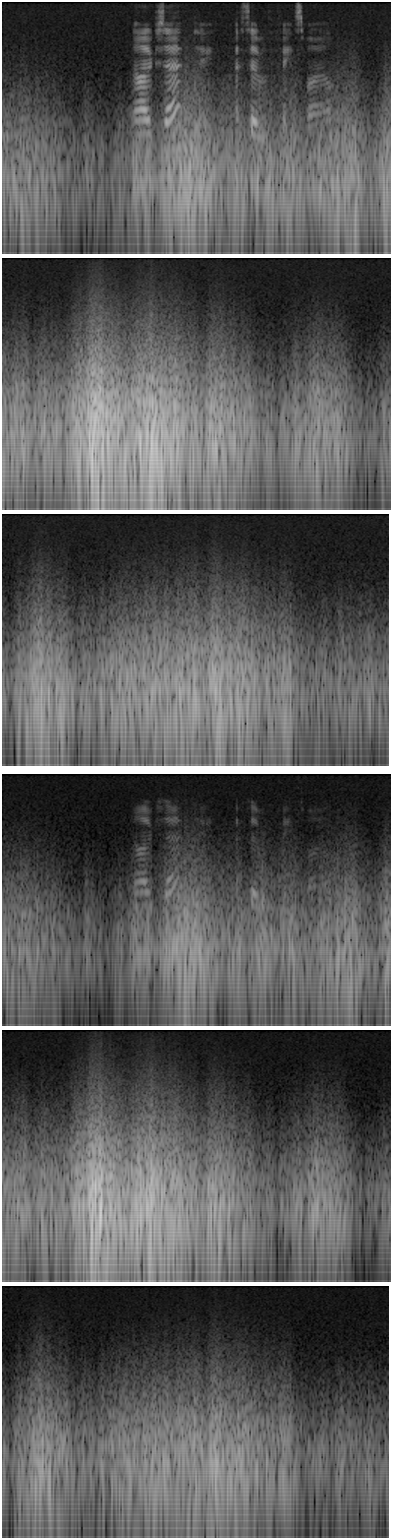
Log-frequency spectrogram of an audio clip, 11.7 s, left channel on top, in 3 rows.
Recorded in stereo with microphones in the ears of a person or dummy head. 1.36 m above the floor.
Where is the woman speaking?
60° left (ahead or behind).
